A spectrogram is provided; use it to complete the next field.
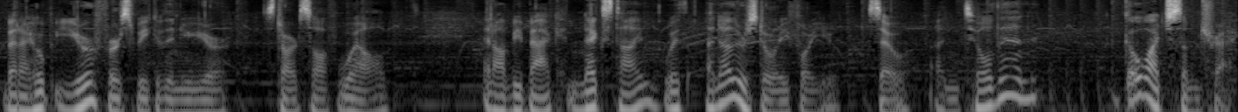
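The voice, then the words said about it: Soft voice, congested with cold. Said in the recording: “my voice is a little bit soft today as I've got a bit of a cold,”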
